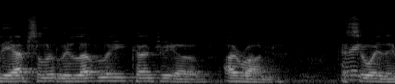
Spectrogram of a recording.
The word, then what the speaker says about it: Iran: He's still saying it wrong with the I, the emphasis on the I. Um but, cuz it's Iran, uh just saying that, right?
